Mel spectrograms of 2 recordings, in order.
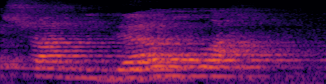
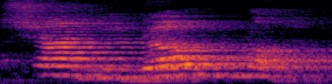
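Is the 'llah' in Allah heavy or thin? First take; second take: thin; heavy. First: The 'llah' is thin, with an open A vowel. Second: The 'llah' is heavy, with a rounded O-like vowel. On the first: The speaker calls it wrong. "Tidak boleh" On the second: The speaker calls it right. "maka dibacanya berbunyi O"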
